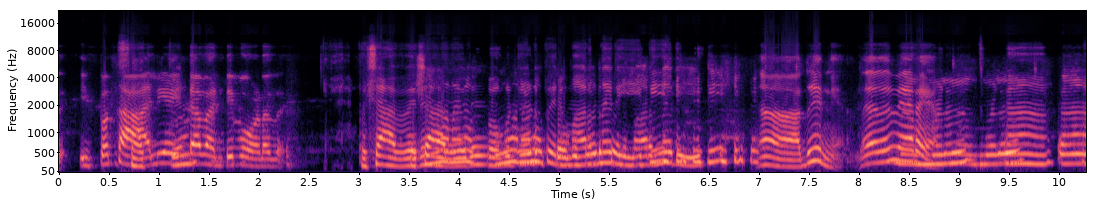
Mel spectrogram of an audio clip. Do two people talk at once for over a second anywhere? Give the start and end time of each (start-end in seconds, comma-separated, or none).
3.5-6.0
